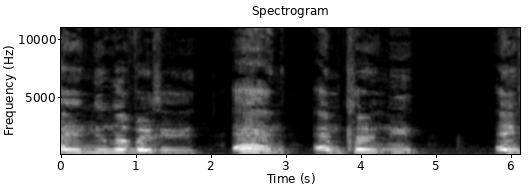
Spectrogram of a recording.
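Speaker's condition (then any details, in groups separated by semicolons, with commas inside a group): Cerebral palsy; affects whole body; affects speech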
